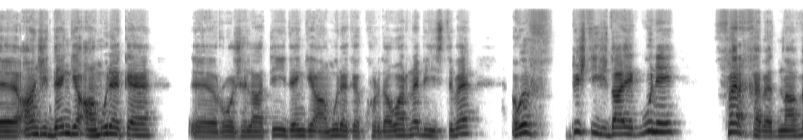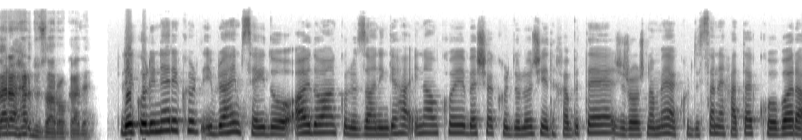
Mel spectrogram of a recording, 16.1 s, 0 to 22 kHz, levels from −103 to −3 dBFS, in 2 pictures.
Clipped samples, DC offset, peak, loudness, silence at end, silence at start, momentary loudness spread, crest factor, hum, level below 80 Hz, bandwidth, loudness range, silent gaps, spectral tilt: under 0.1%; under 0.1%; -4 dBFS; -20 LUFS; 0 s; 0 s; 9 LU; 16 dB; none; -64 dBFS; 16 kHz; 5 LU; 1.76-1.89 s, 5.59-5.63 s, 7.02-7.14 s; -6 dB/octave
